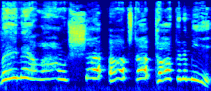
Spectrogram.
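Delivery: put-on furious child voice, high-pitched, shrill, screaming. A parent retelling the youngest son yelling at his brother during a game: imitating a child screaming. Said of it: "my youngest just screaming, yelling".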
